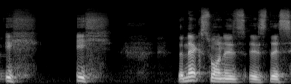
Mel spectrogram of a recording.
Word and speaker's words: ich: Now when I first started off, I probably wanted to pronounce this quite harsh, sort of like ich, but it's much softer, it's ich. If you imagine somebody laughing and going he, it's that first h sound, the he. So ich.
